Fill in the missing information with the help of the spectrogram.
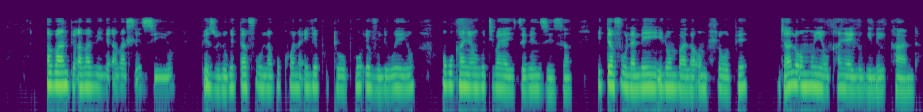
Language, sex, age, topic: North Ndebele, female, 25-35, health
